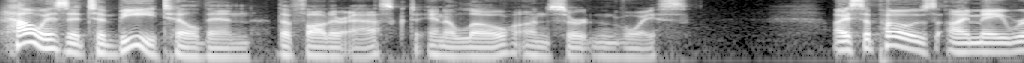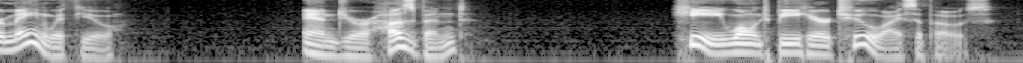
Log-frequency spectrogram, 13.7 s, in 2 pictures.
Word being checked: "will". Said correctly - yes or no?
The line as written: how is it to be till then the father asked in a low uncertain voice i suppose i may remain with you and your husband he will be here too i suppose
no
